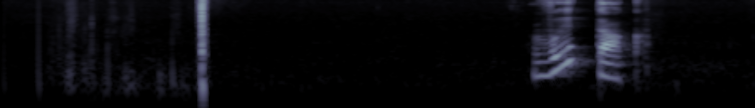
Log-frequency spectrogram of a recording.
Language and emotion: Russian, neutral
